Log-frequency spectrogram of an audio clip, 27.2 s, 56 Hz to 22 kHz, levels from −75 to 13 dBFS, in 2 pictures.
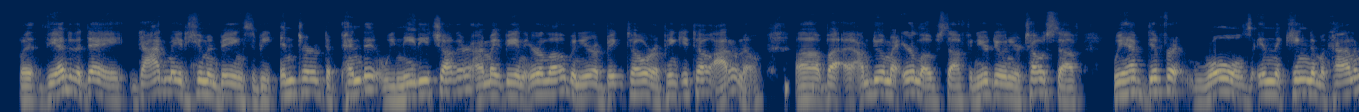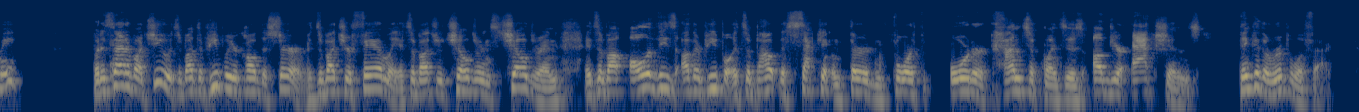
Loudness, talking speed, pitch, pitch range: -25 LUFS, 225 wpm, 150 Hz, 125-165 Hz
